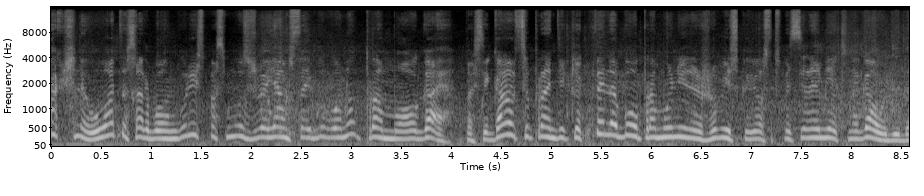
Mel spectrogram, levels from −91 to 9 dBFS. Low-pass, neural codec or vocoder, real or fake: 14.4 kHz; codec, 44.1 kHz, 7.8 kbps, DAC; fake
